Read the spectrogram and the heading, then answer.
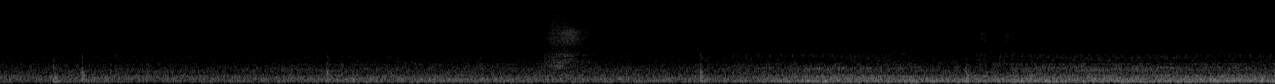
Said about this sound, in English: I see no police. But there's so much traffic.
